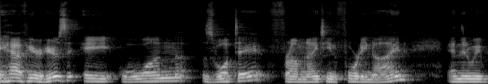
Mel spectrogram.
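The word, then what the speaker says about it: złote: is really interesting because how you say it depends on the number so this one right here is Juan zote zote and if it's two to four it's pronounced a little bit different and again I'll try my best but this is to zote so it's a little bit different and if it's five or more it's zotek zvotec so very interesting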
